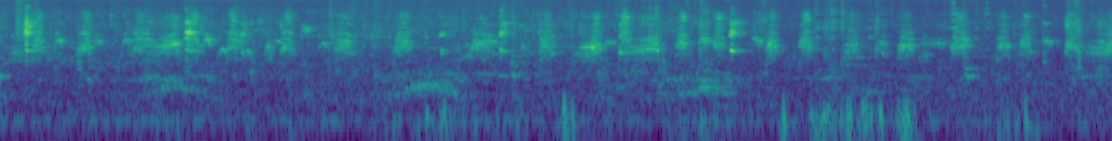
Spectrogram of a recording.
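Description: Several ducks quack and chatter nearby in an irregular flurry, with other birds cooing and wings flapping in the background.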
